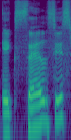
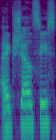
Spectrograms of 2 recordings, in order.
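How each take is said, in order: First: The word uses the German Latin pronunciation. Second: The word uses a non-German Latin pronunciation. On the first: "We are singing with the German pronunciation" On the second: "rather than"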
